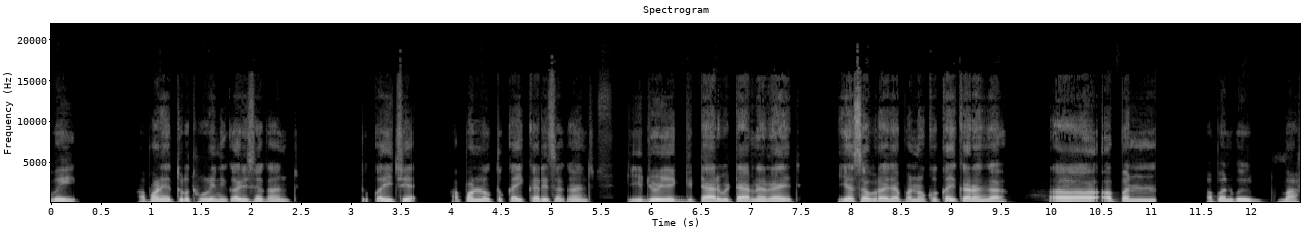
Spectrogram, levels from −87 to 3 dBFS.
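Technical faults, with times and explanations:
No technical faults can be heard anywhere in this speech recording.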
